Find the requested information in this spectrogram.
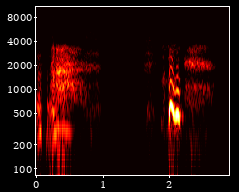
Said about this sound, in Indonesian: Tolong nafas aku udah kedengeran kan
